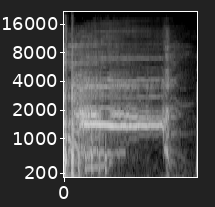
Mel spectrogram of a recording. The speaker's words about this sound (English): I screamed away from the mic.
